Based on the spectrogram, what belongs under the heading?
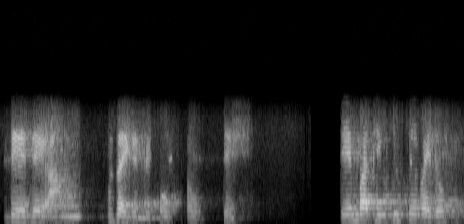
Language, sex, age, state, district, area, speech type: Bodo, female, 30-45, Assam, Kokrajhar, urban, conversation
